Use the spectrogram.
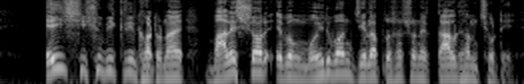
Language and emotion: Bengali, neutral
